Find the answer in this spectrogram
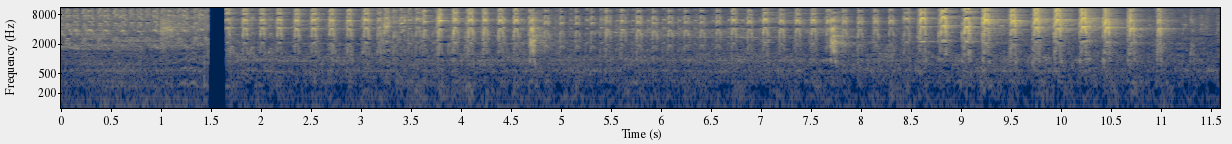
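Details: Rapid high chattering calls repeated over two a second, rising and falling in loudness, from a great spotted woodpecker nest in Furuberget at Hamar, Norway, summer 2017; recorded handheld with a Panasonic Lumix FZ2000.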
